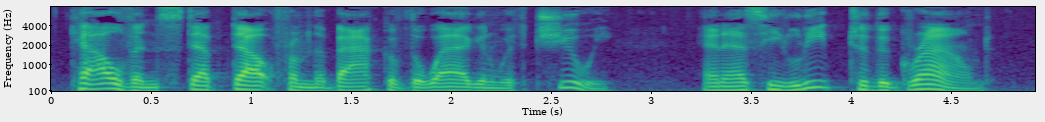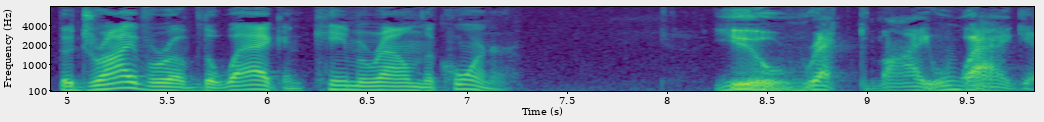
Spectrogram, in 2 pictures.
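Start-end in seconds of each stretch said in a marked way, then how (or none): 8.2-9.8 slow, drawn-out growling words. The wagon driver confronts Calvin after the crash, growled. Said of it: "he growled".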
